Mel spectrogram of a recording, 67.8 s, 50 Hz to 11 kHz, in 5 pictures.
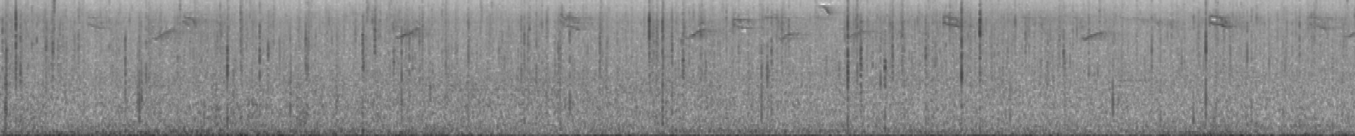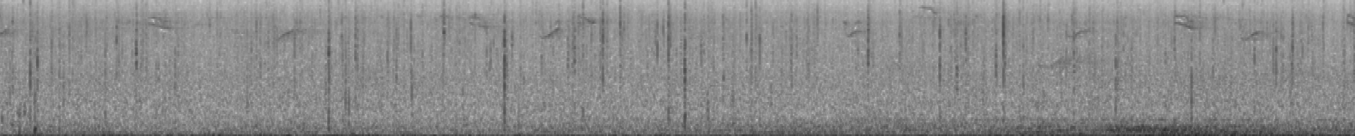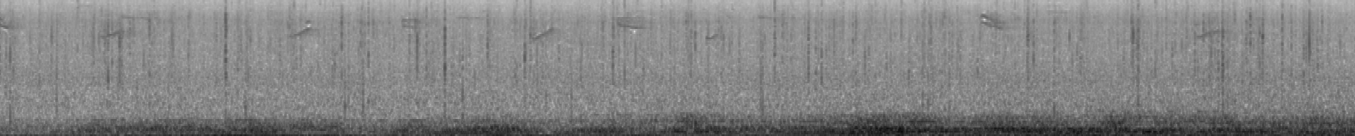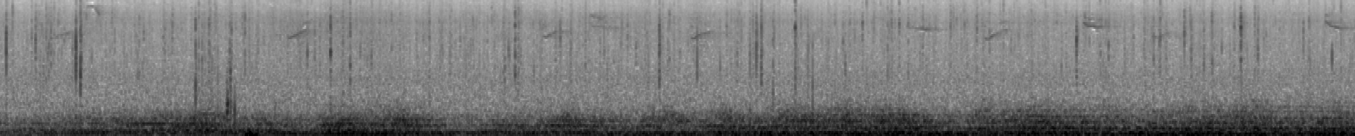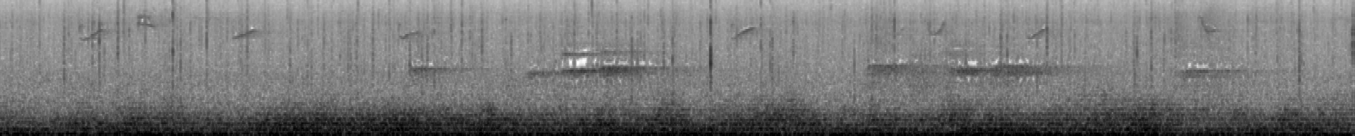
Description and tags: Rain in the Woods
Binaural sounds of the woods in the rain. Includes distant sounds of birds, dogs barking and a plane flying overhead. Recorded on an Olympus LS100 with SR3D Binaural XLR microphone.
ambience, nature, birds, forest, Rain, woods, crows, distant, Binaural, 3d, field-recording, birdsong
